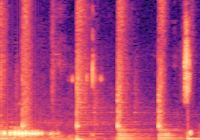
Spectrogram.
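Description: Computer keyboard keys tapped in a quick, irregular run of clicks as an email address is typed, with a brief low hum near the start.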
